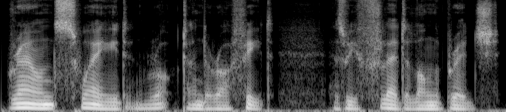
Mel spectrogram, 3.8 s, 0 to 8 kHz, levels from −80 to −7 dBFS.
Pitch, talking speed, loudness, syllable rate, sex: 95 Hz, 220 wpm, -21 LUFS, 5.4 syllables/s, male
